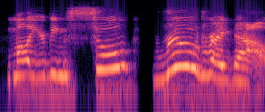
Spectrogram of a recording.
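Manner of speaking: put-on mild scolding tone with a yelling edge. Retelling telling a fallen friend to hurry to the cab: retelling her own screaming. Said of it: "Wendy just starts screaming at me".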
